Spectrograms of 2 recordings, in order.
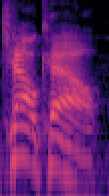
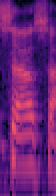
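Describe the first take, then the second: First: The name starts with a k sound. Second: The name starts with a ts sound. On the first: The speaker calls it wrong. "notoriously got Sao Sao wrong" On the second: The speaker calls it right. "it's pronounced with T S"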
